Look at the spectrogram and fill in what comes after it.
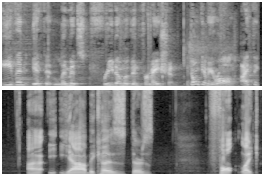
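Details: Adult speaker; normal speech.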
